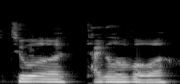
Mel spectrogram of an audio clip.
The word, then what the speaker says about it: Tua Tagovailoa: big declaration, and that is that Alabama quarterback Tua Tagovailoa, which let's just state the fact that I pronounced that name correctly, or as close as it's going to get without stumbling through it.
